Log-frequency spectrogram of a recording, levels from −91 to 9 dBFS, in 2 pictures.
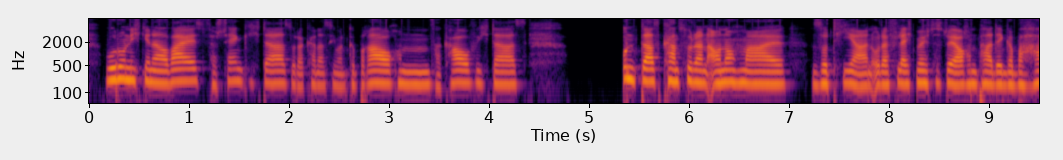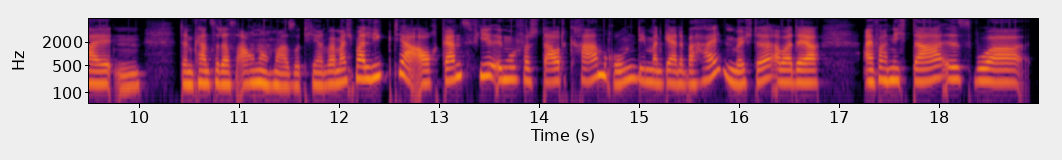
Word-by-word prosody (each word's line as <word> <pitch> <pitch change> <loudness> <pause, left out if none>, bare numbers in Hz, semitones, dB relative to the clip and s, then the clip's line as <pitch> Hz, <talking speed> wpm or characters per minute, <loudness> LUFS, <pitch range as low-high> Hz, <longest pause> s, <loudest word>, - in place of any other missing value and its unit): wo 215 +1 +3
du 235 - +3
nicht 220 -2 0
genau 185 -3 +1
weißt: 205 +1 +2
„Verschenke 200 +5 -9
ich 180 - -20
das 180 -1 -2
oder 155 -2 -8
kann 170 +1 -11
das 160 0 -10
jemand 155 -3 -12
gebrauchen, 170 0 -1
verkaufe 185 +4 -3
ich 175 - -16
das?“ 170 -1 -3 1.0
Und 225 -2 +2
das 200 0 +5
kannst 200 0 0
du 210 - +1
dann 185 -2 +2
auch 180 - +3
noch 195 +1 +1
mal 175 -1 +1 0.2
sortieren 170 -2 -2
oder 170 0 -1
vielleicht 175 0 -2
möchtest 185 0 -3
du 185 - +2
ja 165 - +5
auch 170 - -1
'n 175 - -3
paar 170 0 -1
Dinge 170 -1 -2
behalten. 170 -3 -2 0.4
Dann 175 -1 -1
kannst 180 0 0
du - - 0
das 170 -1 0
auch 175 +2 -1
noch 185 -2 +1
mal 160 -2 -2
sortieren, 160 +1 -6
weil 175 0 0
manchmal 225 +4 +3
liegt 275 +7 -1
ja 305 -11 +5
auch 180 0 +1
ganz 220 +6 +3
viel- 275 -2 +1
irgendwo 225 -1 +1
verstaut- 210 -1 -1
Kram 235 +7 +2
rum, 220 0 -3
den 210 -2 -4
man 185 -2 -1
gerne 180 -1 0
behalten 210 - -1
möchte, 190 +7 0
aber 195 -1 +3
der 190 0 +5 0.4
einfach 200 +3 +3
nicht 215 0 -2
da 205 +4 +4
ist, 225 -3 -3
wo 210 0 +2
er 195 -1 +2
185 Hz, 210 wpm, -25 LUFS, 175-205 Hz, 1.0 s, das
